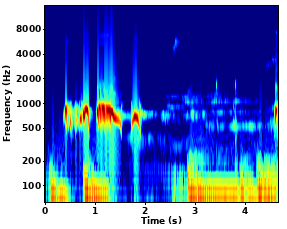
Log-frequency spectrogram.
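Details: Spotted dove decoy coo in the 'giọng còi' ('giọng kim') style: a choppy start, a long slurred descending coo and one short rounded note. Low rumbling thuds are heard throughout and continue after the phrase.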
